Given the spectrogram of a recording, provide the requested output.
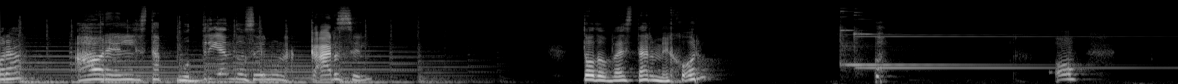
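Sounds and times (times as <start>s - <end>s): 
speech: 0.0s - 3.8s, 5.8s - 7.1s, 10.6s - 10.8s
doorbell chiming ding-dong: 8.4s - 11.7s.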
